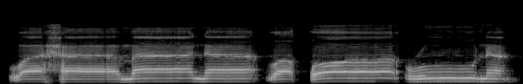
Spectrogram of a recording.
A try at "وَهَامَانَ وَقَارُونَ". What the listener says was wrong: আচ্ছা এখানে হায়ের উচ্চারণটা ঠিক মতো আসে নাই। আপনার হায়ের উচ্চারণটা মাঝখান থেকে চলে আসছে। হা টাইপের হয়ে যাচ্ছে। এই হাটা হচ্ছে ভিতর থেকে। ওয়াহামানা হা হা হা।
